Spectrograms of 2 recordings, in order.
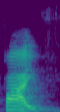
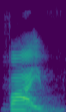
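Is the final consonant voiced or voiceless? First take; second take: voiced; voiced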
